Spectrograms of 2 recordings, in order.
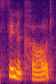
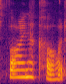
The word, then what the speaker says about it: FinaCARD: the name it's not spin a card it is fine a card which represents finely shredded card now Philips inspire card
